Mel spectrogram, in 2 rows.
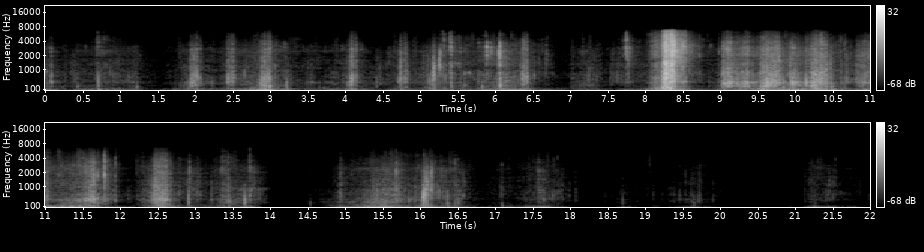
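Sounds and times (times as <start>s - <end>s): crunchy chewing: 0.4s - 6.7s, 7.7s - 13.9s
mouth clicks chewing rice: 1.8s - 6.7s
cracker crunching: 7.8s - 13.8s.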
